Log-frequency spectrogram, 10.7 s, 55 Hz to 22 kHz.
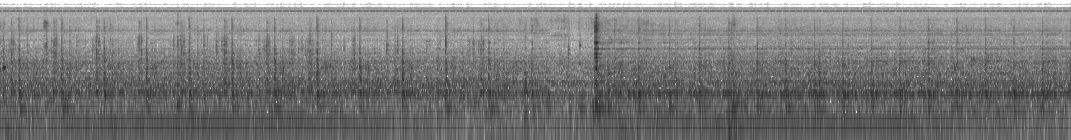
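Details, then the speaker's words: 1969 Nationwide Manufacturing turntable from a Philco console: quiet mechanism with a regular soft ticking thump, like a train over rail joints, from a divot in the aged idler wheel; reconditioning failed, a new wheel is needed. "yeah i'm pretty sure that's the idler wheel we hear it sounds like a train going over the uh brakes in the train track get the pace of it you can just imagine that idler wheel going around about that pace yeah so there's got to be a divot in the idler idler wheel"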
